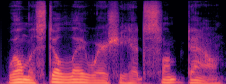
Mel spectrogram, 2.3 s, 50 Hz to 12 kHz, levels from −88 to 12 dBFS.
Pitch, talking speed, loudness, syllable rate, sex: 100 Hz, 210 wpm, -16 LUFS, 5.2 syllables/s, male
